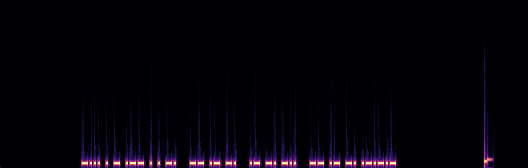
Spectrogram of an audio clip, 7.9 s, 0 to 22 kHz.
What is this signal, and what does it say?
Morse code, heard as a keyed tone, about 40 wpm, 700 Hz. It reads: BETWEEN MAN AND MAN.
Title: Sentences from Top 1000 Words - Review Part 1 - 40wpm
